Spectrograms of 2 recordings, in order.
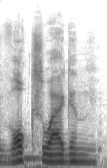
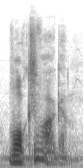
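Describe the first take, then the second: First: The second w is sounded as an English w. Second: The second w is sounded as a v.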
